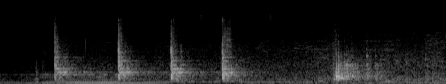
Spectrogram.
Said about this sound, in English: hammers the wooden boards out of the steps leading up to the front porch.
